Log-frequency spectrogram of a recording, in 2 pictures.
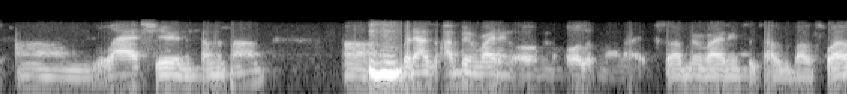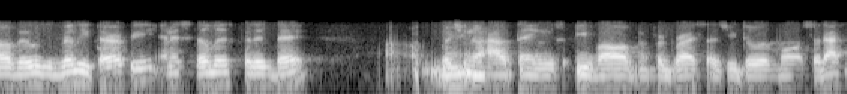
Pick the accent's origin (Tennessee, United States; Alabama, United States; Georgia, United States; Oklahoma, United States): Georgia, United States; Lithonia; also born or lived in Harlem, New York; now in New York, United States; I was in Latonia, Georgia for about 10 years. I grew up down there.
